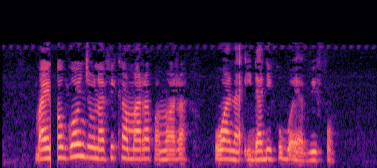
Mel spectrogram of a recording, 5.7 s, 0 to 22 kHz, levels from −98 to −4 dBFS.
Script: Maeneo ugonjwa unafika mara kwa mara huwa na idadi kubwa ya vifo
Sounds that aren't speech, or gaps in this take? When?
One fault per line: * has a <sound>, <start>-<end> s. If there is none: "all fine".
* has a dropout, 0.8-0.9 s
